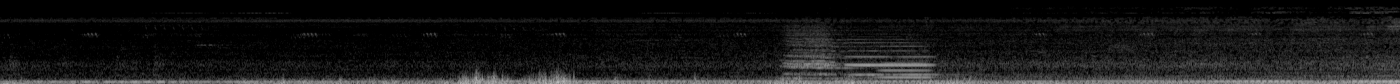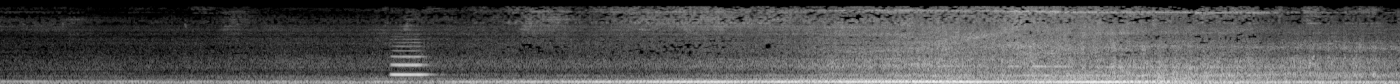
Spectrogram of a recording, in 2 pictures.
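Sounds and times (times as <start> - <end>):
locomotive engine humming: 0.0 - 28.0
wheel and rail noise: 0.0 - 28.0
train horn blast: 7.8 - 9.6, 17.8 - 18.7, 23.1 - 25.0.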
